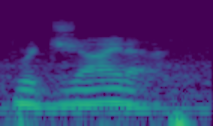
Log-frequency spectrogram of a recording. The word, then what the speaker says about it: Regina: And Mark, get this: there's a town called Regina, and they have a hockey team named the Pats. So Regina Pats. Regina Pats. Interesting. The city that rhymes with fun.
